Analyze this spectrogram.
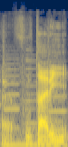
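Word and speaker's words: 二人: Futari uh story accent on the uh futari should be accent on the uh last syable instead.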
